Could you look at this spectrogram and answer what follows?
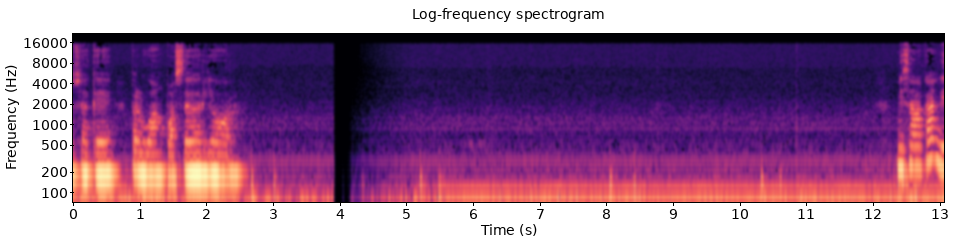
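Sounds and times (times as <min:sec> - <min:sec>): low electrical hum: 0:00.0 - 0:13.0
soft low thumps: 0:02.5 - 0:03.3, 0:05.1 - 0:12.0
faint steady tone: 0:02.5 - 0:12.6.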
